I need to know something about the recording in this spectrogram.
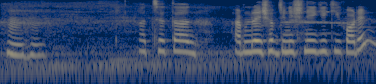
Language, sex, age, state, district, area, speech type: Bengali, female, 30-45, West Bengal, Dakshin Dinajpur, urban, spontaneous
